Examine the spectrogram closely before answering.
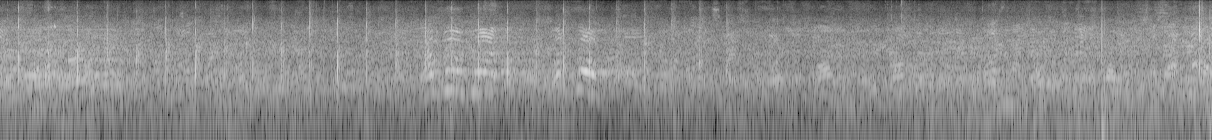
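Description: Spectators murmur and chatter in a large echoing arena.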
